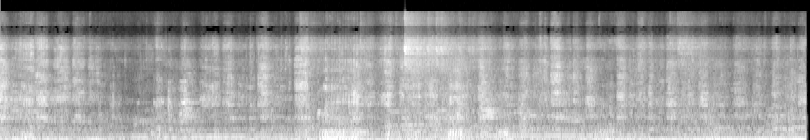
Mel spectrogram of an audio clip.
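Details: American Bully panting rapidly and unevenly, about three breaths a second, over a constant low mechanical hum.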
